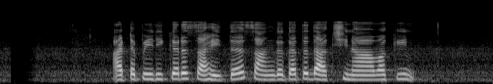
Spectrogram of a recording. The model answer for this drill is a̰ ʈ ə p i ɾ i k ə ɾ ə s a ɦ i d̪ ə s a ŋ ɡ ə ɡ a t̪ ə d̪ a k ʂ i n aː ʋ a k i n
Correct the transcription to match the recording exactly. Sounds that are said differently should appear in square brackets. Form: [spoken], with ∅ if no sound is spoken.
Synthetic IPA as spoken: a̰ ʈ ə p i ɾ i k ə ɾ ə s a ɦ i [t̪] ə s a ŋ ɡ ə ɡ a t̪ ə d̪ a k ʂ i n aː ʋ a k i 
